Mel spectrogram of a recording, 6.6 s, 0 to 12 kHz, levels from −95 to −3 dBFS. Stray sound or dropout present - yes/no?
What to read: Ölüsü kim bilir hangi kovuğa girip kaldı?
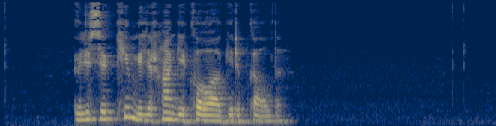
no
